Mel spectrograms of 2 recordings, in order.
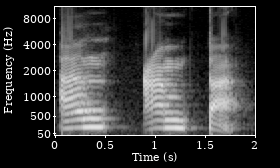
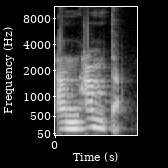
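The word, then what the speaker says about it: أنعمت: perhatikan juga adalah kalimat an'amta ya. Ada dua hukum izhar dikata an'amta. Izhar yang pertama adalah pertemuan nun mati dengan ain an. Izahar yang kedua pertemuan mim mati dengan ta. Amta. Anamta.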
